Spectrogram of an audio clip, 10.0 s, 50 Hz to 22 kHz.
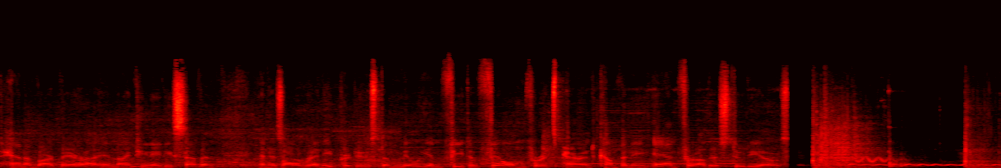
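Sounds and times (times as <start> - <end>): cartoon thud: 8.1 - 10.0
cartoon thunk: 8.1 - 10.0.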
